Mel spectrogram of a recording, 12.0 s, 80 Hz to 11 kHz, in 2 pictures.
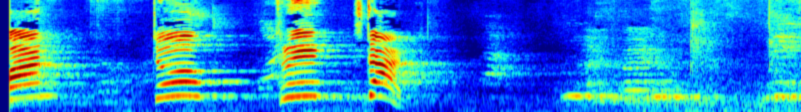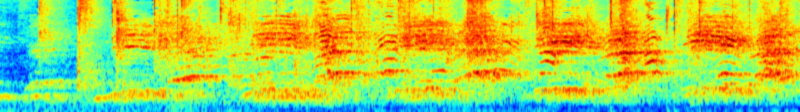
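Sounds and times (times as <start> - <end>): clapping: 5.2 - 12.0
children shouting a chant: 5.8 - 12.0.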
